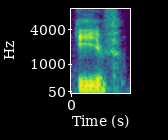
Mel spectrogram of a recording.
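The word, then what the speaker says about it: Yves: Chi uh IES and Chu just it's just Eve oh EES okay uh not even with an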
